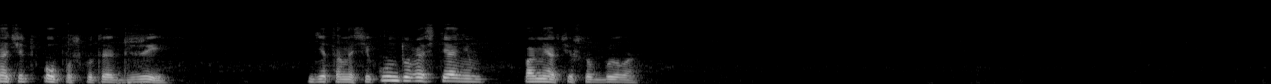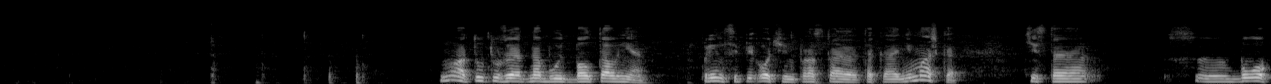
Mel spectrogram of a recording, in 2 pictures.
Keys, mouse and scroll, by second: 0.0 click, 1.3 g, 3.9-14.9 drag, 15.3 middle click, 16.3-17.6 middle drag, 19.7 middle click.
